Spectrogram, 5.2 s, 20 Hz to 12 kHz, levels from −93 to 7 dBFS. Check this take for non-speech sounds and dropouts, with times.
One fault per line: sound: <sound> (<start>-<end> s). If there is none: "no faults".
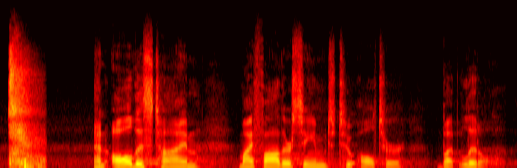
sound: sneeze (0.1-0.5 s)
